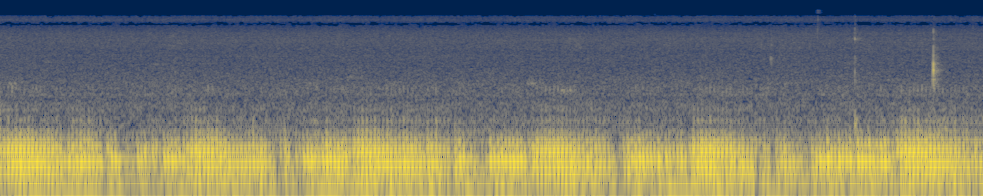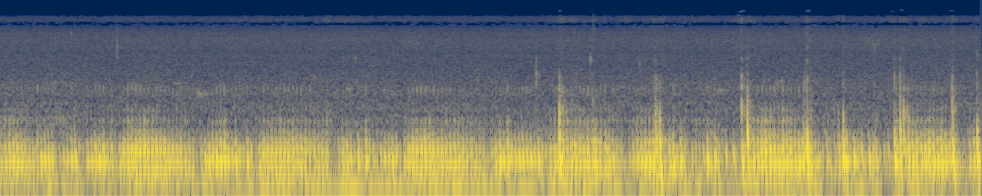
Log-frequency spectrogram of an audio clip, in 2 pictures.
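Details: Ace, a pet cat, kneading before bedtime: a steady low rumbling purr running throughout, continuous and even, with occasional soft clicks and rustles from the kneading.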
